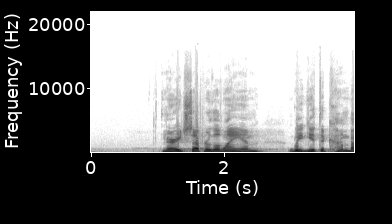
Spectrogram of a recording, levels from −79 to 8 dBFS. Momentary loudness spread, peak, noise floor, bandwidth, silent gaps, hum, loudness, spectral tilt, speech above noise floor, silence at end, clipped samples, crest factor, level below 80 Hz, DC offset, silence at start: 6 LU; 0 dBFS; -50 dBFS; 10 kHz; none; none; -12 LUFS; -7 dB/octave; 39 dB; 0 s; under 0.1%; 12 dB; -58 dBFS; under 0.1%; 1.05 s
